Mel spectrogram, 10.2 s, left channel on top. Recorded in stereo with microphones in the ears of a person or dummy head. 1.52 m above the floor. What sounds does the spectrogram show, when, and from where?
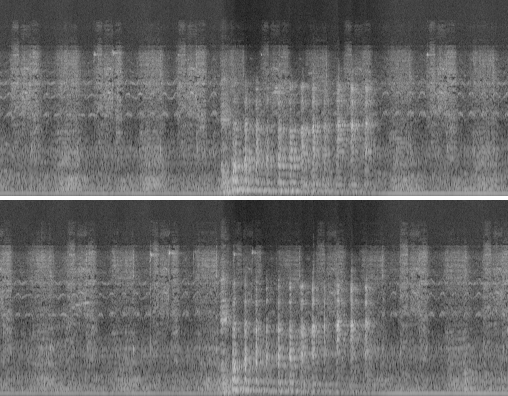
4.4 s laughter: 50° right (ahead or behind), 2.5 m; by 7.4 s 55° right (ahead or behind), 6 m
